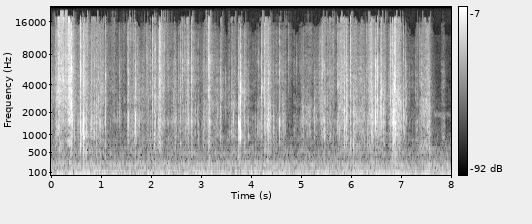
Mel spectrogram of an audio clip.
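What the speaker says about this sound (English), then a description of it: "it's definitely pretty cool to open a Topps pack from the early 80s" Crinkling and tearing of a sealed early-1980s Topps trading card pack's wax wrapper, close and steady with irregular crackly bursts throughout, no talking.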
